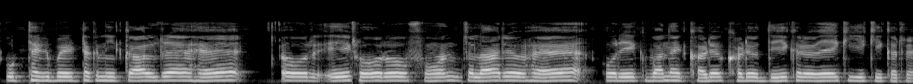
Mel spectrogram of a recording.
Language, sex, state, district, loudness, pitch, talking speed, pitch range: Marwari, male, Rajasthan, Nagaur, -16 LUFS, 175 Hz, 155 wpm, 170-180 Hz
